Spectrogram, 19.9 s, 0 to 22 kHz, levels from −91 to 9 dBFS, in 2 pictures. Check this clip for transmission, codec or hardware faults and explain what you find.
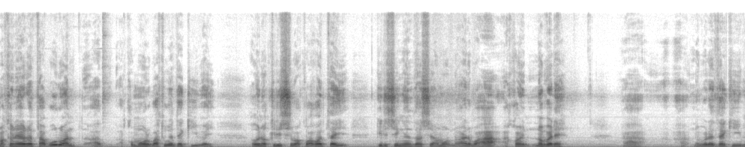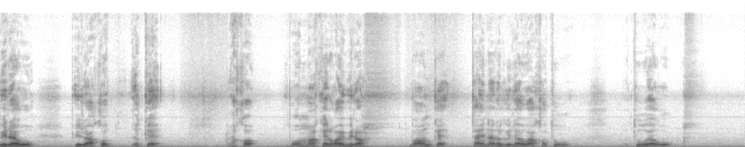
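Nothing stood out on listening to this speech recording.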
